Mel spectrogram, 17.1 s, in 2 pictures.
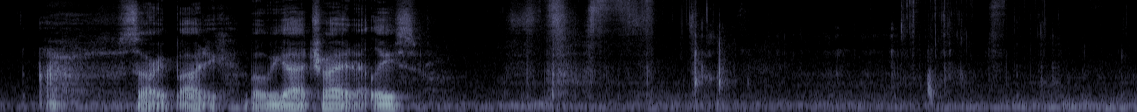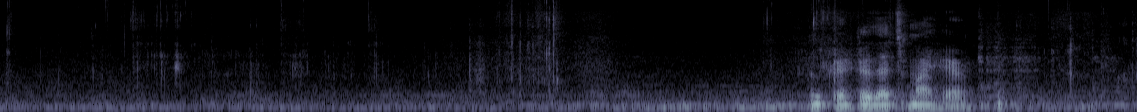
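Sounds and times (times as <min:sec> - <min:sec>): steady low hum: 0:00.0 - 0:17.0
noodles being chewed: 0:04.1 - 0:12.9, 0:14.1 - 0:14.9.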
